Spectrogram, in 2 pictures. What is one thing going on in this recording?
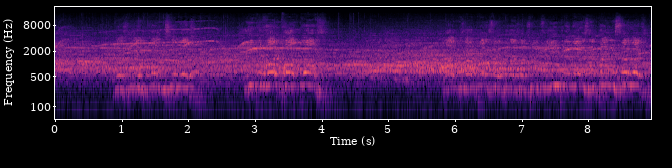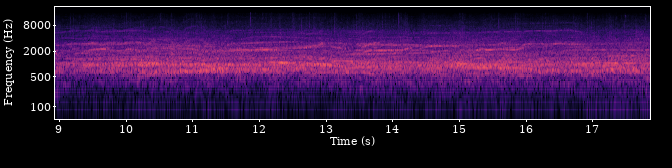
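A band plays amplified music over loudspeakers.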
